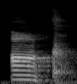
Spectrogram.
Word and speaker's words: आँख: तो आप बोल के देख लीजिए, आँख, है ना। तो आँख मुंह से और नाक से इसका उच्चारण हो रहा है, और किन दो अक्षरों के बीच में? आँख, इन दोनों के बीच में ये अनुनासिक की ध्वनि निकल रही है।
